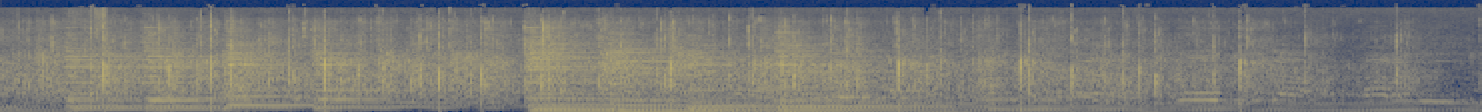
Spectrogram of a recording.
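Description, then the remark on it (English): An audience claps steadily for several seconds in praise of the Lord, a dense, loud wash of hand claps over sustained organ-like chords that shift pitch, with voices faintly mixed in. “Somebody give the Lord one more hand clap of praise.”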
